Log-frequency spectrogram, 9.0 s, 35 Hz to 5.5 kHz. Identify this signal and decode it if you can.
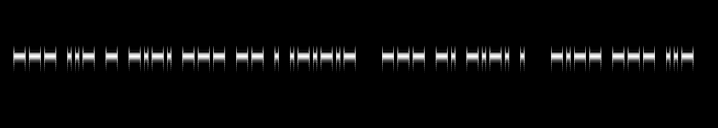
Morse code, heard as a keyed tone, about 25 wpm, 600 Hz. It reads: OUTCOME. ONCE YOU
